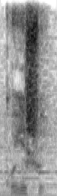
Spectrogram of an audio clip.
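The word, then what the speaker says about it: 癸水: This kind of thing is called Guishui . Please don’t pronounce it wrong.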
